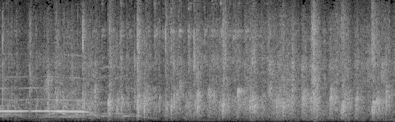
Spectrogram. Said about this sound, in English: Thank you. Amazing, everyone. a round of applause.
